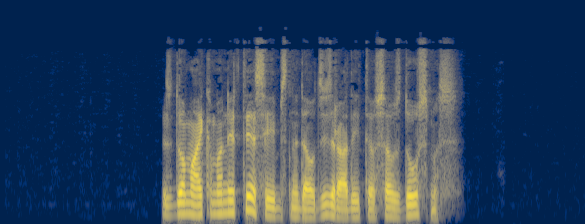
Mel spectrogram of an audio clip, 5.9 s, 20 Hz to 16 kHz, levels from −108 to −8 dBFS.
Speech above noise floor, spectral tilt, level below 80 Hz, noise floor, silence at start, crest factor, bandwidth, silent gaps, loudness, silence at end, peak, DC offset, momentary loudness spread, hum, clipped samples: over 70 dB; -5.5 dB/octave; -60 dBFS; under -90 dBFS; 1.6 s; 22 dB; 9.2 kHz; none; -20 LUFS; 1.35 s; 0 dBFS; under 0.1%; 14 LU; none; under 0.1%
